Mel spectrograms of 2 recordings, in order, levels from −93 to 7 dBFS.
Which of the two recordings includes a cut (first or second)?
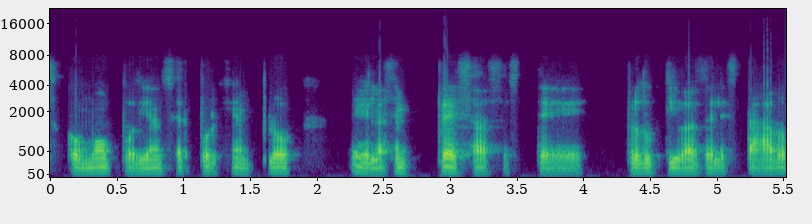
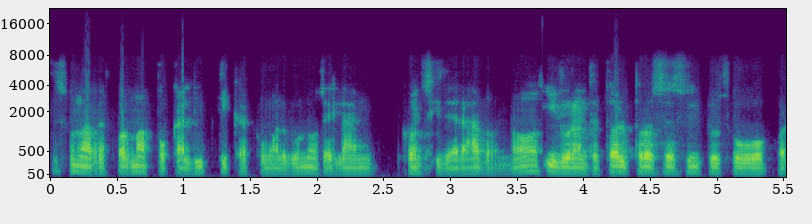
second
